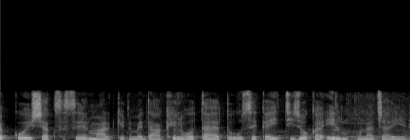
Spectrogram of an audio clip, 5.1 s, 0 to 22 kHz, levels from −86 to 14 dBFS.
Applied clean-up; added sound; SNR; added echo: none; none; none; none.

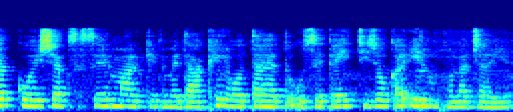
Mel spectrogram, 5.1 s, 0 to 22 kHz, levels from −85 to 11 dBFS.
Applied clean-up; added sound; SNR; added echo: none; none; none; reverberation time 0.2 s.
